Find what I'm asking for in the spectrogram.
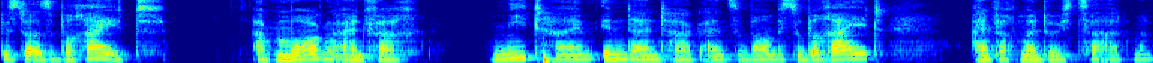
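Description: In a very clean recording with a silent background, a woman with a dark, mellow tone and fairly low pitch speaks at a fairly slow pace, using vocal fry, lively intonation and long, frequent pauses. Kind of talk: guided meditation. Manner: slow, calm, soothing, with long pauses; gentle, warm, reassuring.

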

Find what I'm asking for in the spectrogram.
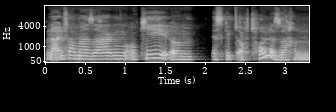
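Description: At a moderate pace, a woman talks at medium pitch in a normal speaking voice. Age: 30s. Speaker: business development officer. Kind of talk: casual interview.

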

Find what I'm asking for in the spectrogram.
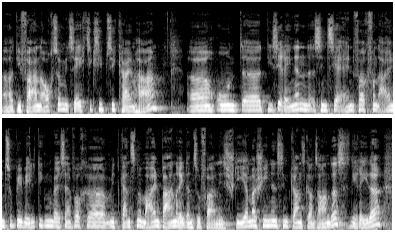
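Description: Speaking with an Austrian accent, a man uses a fairly high pitch and a dark, mellow tone. His loudness stays very even, with ordinary pitch variation, a moderate pace, and hardly any pauses. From Austria, St. Pölten (Lower Austria). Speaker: former world champion track cyclist. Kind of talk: interview. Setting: studio. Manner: hesitant, many filler sounds.

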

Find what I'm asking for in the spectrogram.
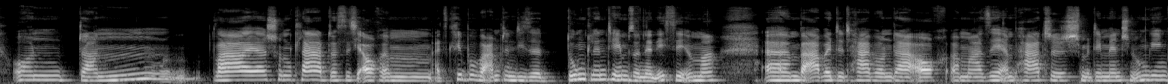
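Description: A normal speaking voice from a woman at medium pitch, moderate pace, fairly even intonation and hardly any pauses. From Hamburg, northern Germany. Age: 40s. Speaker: trauma therapist, former police detective. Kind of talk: casual interview.

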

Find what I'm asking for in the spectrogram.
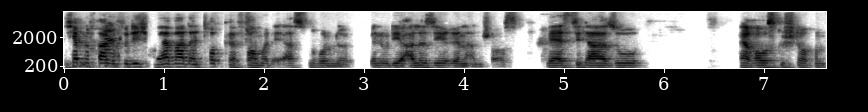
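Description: Using an unremarkable speaking voice, a man of medium pitch talks at a fairly quick pace with ordinary pitch variation. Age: 20s. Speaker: basketball player. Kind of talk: casual chat.

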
